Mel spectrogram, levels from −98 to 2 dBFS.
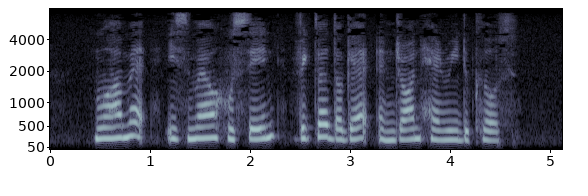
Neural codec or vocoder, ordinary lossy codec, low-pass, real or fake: none; MP3, 32 kbps; 7.2 kHz; real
